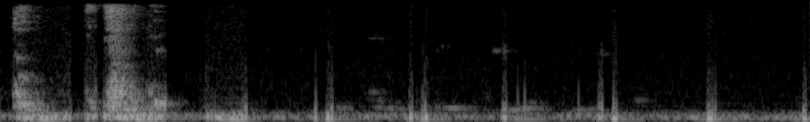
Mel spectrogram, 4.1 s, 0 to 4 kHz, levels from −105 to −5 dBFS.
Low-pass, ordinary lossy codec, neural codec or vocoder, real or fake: 3.6 kHz; none; none; real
